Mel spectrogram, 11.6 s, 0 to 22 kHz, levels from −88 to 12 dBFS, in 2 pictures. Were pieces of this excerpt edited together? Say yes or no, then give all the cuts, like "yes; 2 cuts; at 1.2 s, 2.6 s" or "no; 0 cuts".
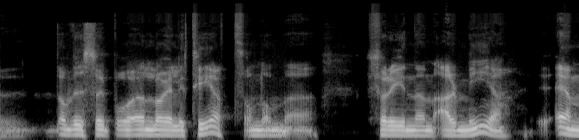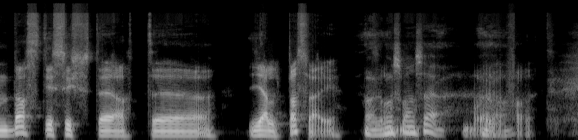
no; 0 cuts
